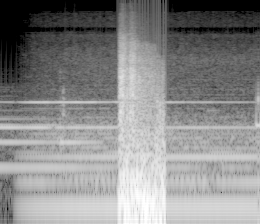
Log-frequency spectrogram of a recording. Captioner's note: explosion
